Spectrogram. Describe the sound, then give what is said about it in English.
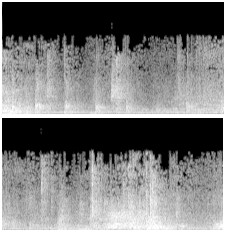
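Windows are opened during a Torah class with a series of sliding scrapes, knocks and thuds. A low steady hum runs underneath throughout. “And at Har Sinai, does anyone mind if I open some windows?”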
